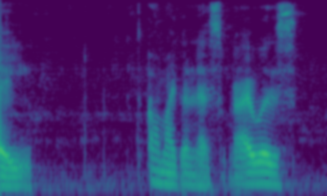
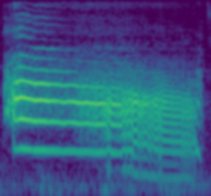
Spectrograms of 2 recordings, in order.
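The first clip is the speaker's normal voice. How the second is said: sudden high shrieking "Ah!"; kabuki scream; 14 dB louder than usual. Retold or imitated. Imitating the kabuki guy, a high piercing scream. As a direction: let out a piercing theatrical cry. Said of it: "Sounds like the guy screaming".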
